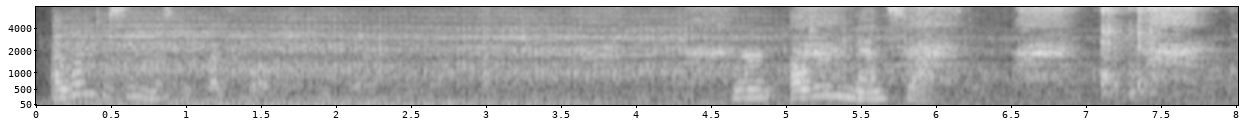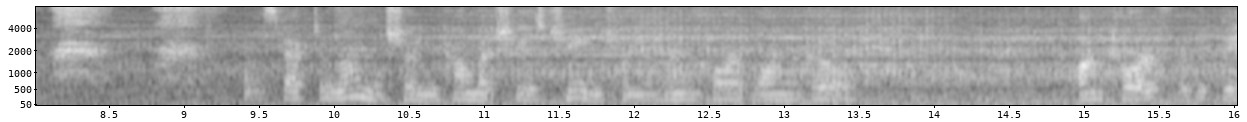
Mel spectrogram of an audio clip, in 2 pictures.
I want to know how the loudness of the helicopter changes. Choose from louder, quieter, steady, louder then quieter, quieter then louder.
quieter then louder.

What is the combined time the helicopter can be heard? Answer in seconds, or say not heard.
16 s.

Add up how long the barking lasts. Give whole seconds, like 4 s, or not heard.
not heard.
